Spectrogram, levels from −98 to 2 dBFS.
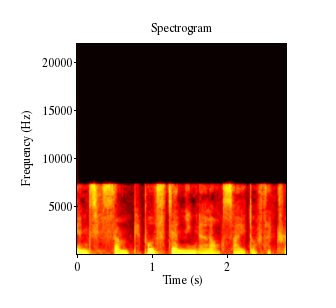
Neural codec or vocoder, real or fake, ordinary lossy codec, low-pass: codec, 16 kHz, 1.1 kbps, Voila-Tokenizer; fake; none; none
